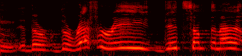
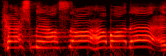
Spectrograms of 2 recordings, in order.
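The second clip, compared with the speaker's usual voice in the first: higher, louder mock taunt; mock cocky attitude; 6 semitones higher, 4 dB louder than usual. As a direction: toss it off like a cheeky challenge. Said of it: "cock an attitude".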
